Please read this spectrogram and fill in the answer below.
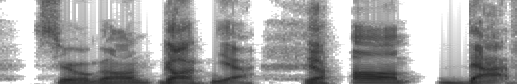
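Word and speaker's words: Ciryl Gane: yeah is that how you say his name cyril gone gone yeah yeah um that fight but the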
